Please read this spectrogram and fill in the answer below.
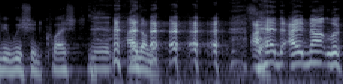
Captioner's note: both laughing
